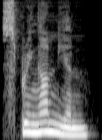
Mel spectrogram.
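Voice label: "spring onion", English, British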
